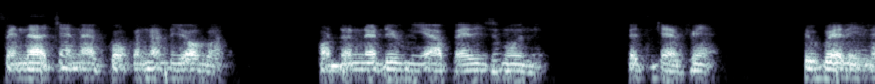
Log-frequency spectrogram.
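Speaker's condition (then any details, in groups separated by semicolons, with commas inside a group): Motor neurone disease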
